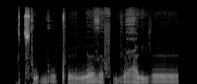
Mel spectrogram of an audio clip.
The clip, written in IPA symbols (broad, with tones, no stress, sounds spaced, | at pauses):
t͡sʼ u˨ b uː˦ pʼ øː˨ n əː˦ ð ə˨ f b y˨ ʕ ɨː˨ j øː˦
